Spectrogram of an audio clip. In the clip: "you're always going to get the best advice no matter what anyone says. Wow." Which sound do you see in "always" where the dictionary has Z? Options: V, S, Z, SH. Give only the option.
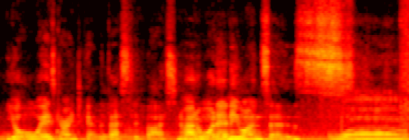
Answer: Z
